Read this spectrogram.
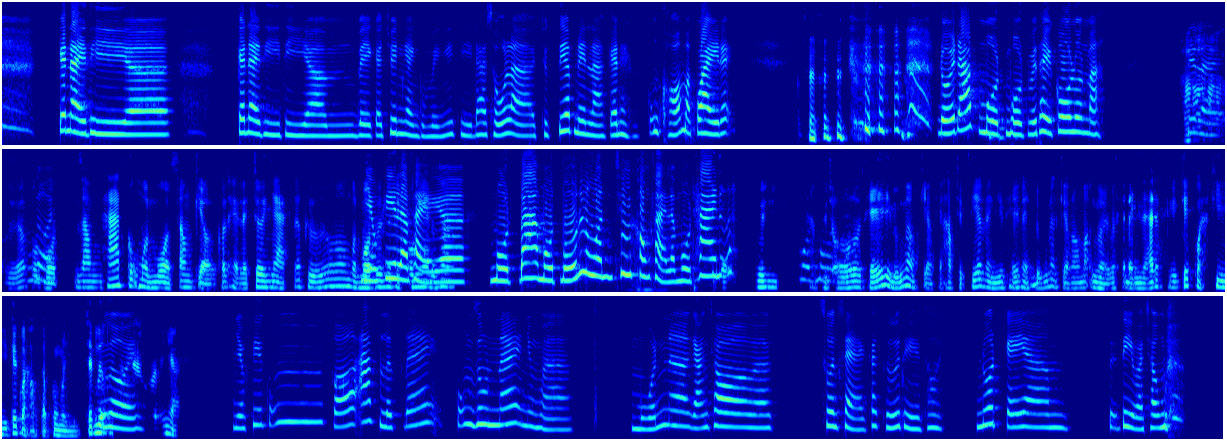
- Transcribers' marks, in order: laugh; unintelligible speech; laugh; other background noise; tsk; chuckle
- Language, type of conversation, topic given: Vietnamese, unstructured, Bạn nghĩ gì về việc học trực tuyến thay vì đến lớp học truyền thống?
